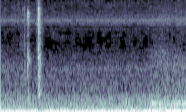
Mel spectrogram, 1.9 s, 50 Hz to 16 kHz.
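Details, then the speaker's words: Dodge Caravan 2.4 after repair of the AC-related thump: deep engine rumble pulling off in gear with the AC on, no thump at take-off and a normal-sounding accessory drive. A faint whine may remain, cause unconfirmed. "but thanks for watching and hopefully this will help somebody out and all that so it looks like no more thumping noise"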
